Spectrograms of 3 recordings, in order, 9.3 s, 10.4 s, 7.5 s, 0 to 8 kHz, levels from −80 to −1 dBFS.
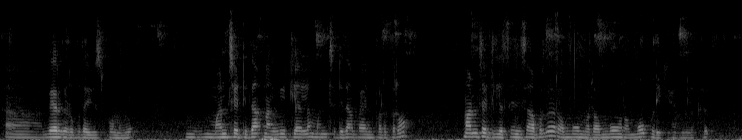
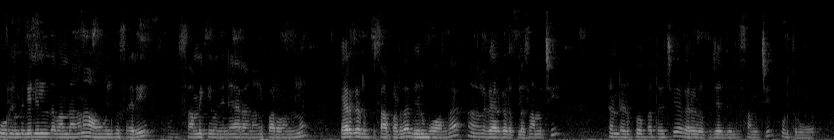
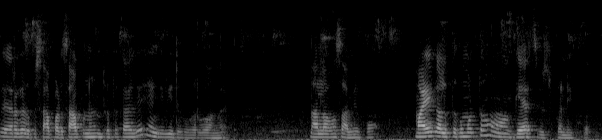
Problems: background sounds at intervals, low volume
